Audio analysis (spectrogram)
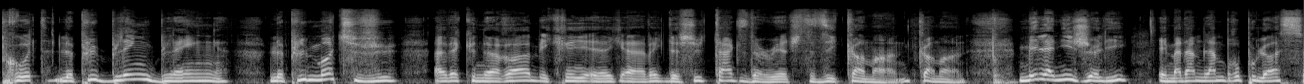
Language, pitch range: French, 135-185 Hz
